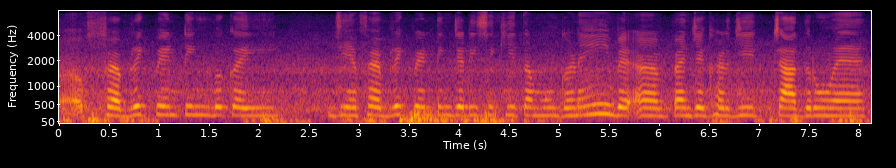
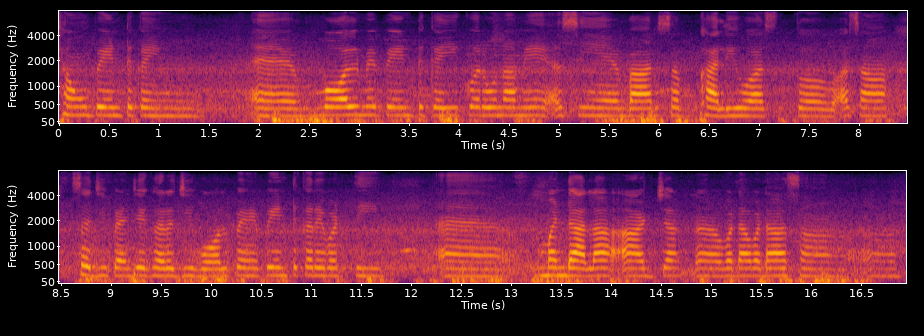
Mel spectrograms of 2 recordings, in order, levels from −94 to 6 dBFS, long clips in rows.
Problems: constant background noise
